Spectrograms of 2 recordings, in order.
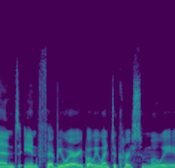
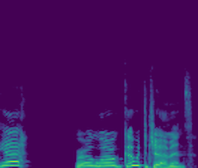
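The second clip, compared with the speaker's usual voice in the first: mock Poles; 11 semitones higher than usual.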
